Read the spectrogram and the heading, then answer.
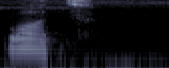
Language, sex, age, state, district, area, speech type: Goan Konkani, female, 45-60, Goa, Canacona, rural, read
